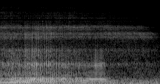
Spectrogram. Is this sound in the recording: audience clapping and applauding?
no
